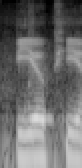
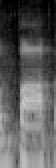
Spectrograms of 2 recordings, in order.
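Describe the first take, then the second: First: B O P read as separate letters, bee oh pee; spelled out letters. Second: Bop said as one word rhyming with top. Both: Shown as a demonstration.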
